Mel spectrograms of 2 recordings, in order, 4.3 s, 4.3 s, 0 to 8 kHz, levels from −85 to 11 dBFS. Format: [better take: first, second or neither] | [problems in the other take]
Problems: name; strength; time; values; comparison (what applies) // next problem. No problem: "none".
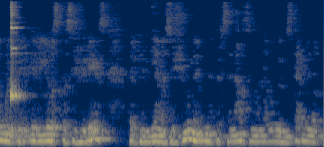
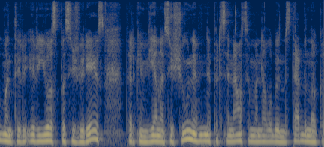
second | noise reduction (classical method WPE with log-MMSE)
